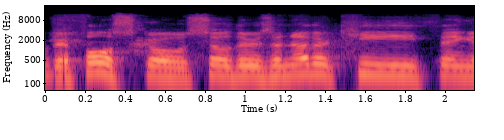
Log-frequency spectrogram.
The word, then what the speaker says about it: Refosco: And just to clarify, it's Refosco. That's So how you say it in Italian. Refosco.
